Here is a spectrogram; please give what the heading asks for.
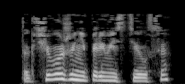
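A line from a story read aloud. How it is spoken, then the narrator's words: Snorting. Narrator (Russian): хмыкнул я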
